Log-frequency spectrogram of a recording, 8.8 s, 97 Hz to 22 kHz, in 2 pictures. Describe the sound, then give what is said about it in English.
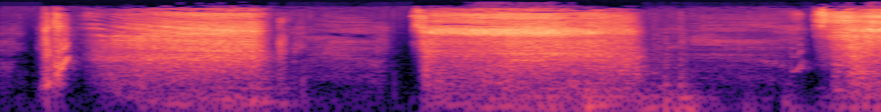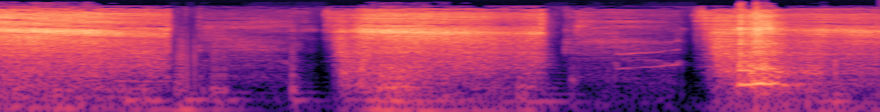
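Someone blows up a balloon by mouth to about 70% capacity: five long, forceful, breathy puffs, each about a second long with short pauses between them, and no talking. “So I've got a balloon in my hand. I'm blowing it up.”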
